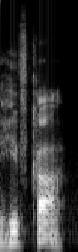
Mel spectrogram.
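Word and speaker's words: רבקה: A gente chama de Rebeca, mas já que para você manter a pronúncia, então faz a pronúncia o mais próximo possível do idioma original, que seria Rifká e não Rebeca.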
